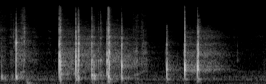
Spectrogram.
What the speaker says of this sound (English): Couple of taps there to let the remainder oil go down.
